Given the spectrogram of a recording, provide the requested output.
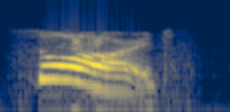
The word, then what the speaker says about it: salt: Salt, S-A-L-T, A 字母发 O 的长音，单词就读作 salt。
